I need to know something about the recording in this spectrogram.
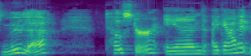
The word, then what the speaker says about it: Mueller: to share with you all I got this Miller toaster which appropriately should be pronounced Mula toaster and I got it because I really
